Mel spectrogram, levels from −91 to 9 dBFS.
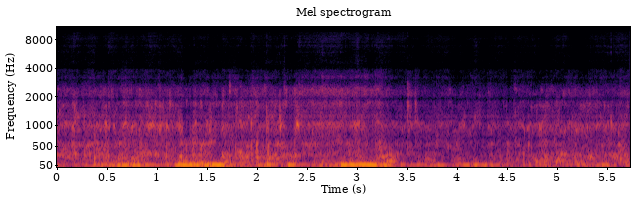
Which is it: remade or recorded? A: remade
